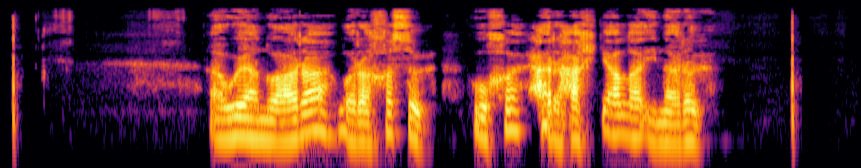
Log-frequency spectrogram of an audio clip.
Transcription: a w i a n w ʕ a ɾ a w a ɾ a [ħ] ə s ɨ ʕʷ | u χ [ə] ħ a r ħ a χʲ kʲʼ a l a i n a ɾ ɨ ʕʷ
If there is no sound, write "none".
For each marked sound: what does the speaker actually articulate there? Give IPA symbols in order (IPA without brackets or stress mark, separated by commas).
χ, ə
